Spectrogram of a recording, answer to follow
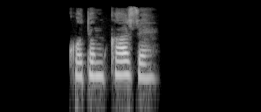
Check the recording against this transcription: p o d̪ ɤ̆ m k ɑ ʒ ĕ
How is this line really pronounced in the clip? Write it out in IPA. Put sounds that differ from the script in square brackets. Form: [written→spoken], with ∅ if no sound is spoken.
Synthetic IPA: [p→k] o [d̪→t̪] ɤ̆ m k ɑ ʒ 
